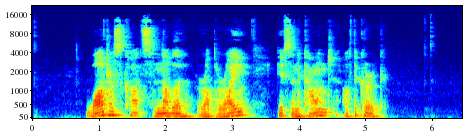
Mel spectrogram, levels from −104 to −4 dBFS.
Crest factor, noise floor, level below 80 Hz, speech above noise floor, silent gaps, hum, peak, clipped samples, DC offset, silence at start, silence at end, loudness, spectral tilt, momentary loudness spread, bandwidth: 22 dB; -70 dBFS; -44 dBFS; 49 dB; none; none; -2 dBFS; under 0.1%; under 0.1%; 0.8 s; 1.15 s; -23 LUFS; -6.5 dB/octave; 12 LU; 14.5 kHz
